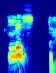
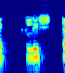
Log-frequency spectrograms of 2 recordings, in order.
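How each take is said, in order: First: क्लिष्ट ending in an aspirated "ṭha"; wrong pronunciation. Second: क्लिष्ट ending in an unaspirated "ṭa"; correct pronunciation. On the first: Teacher showing the misspelt word, aspirated ending stressed. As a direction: say क्लिष्ट as "klish-ṭha", with a puff of air. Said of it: "नहीं होता है". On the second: Teacher correcting the misspelt word, plain unaspirated ending. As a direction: say क्लिष्ट as "klish-ṭa", no puff of air. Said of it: "होता है". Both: Shown as a demonstration.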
